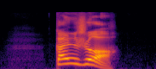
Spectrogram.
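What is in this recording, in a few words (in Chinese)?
"干涉", Mandarin Chinese; HSK6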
